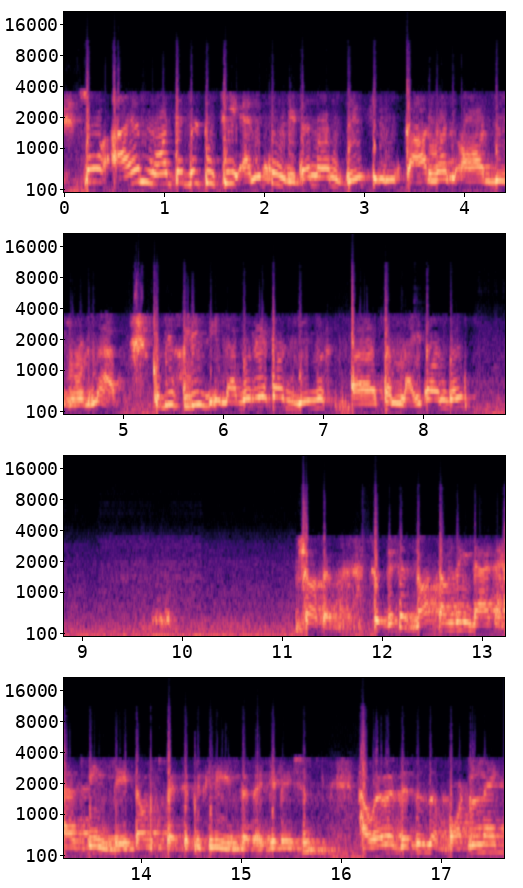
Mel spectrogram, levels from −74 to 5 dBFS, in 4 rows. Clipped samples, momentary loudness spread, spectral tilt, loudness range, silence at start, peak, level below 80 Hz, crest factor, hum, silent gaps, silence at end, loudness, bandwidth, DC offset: 0.5%; 18 LU; -6 dB/octave; 5 LU; 0 s; 0 dBFS; -34 dBFS; 10 dB; none; none; 0 s; -10 LUFS; 11.5 kHz; 0.4%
